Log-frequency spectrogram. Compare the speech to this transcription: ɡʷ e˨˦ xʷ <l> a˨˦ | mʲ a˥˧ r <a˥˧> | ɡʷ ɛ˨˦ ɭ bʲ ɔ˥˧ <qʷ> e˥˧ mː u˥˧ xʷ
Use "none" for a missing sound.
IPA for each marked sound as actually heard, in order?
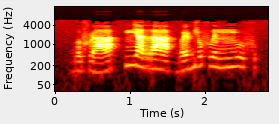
ɭ, a˥˧, xʷ

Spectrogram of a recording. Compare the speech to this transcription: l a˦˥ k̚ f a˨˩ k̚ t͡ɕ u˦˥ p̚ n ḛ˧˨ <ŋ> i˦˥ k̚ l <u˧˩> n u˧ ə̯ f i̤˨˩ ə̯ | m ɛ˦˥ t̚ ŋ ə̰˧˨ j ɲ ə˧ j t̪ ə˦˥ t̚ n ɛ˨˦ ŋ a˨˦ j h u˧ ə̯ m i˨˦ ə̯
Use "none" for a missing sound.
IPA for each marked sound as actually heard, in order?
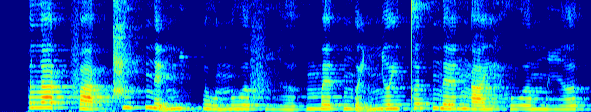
ŋ, u˧˩

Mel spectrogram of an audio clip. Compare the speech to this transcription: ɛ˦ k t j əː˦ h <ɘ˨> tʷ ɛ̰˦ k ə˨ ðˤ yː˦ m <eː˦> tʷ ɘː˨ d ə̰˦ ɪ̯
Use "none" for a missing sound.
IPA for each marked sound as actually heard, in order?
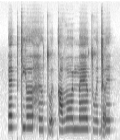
ɘ˨, ɛː˦

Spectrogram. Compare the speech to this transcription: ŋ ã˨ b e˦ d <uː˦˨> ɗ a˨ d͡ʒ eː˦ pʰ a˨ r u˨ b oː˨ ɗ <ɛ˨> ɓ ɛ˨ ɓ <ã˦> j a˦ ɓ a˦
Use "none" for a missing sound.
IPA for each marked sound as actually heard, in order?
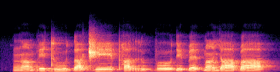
uː˦˨, ɪ˨, ã˦

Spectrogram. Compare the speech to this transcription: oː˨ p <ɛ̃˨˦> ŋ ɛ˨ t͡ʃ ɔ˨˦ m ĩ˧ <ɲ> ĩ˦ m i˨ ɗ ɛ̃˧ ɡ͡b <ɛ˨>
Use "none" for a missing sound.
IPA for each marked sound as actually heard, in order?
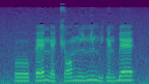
ɛ˨˦, ɲ, ɛ˦

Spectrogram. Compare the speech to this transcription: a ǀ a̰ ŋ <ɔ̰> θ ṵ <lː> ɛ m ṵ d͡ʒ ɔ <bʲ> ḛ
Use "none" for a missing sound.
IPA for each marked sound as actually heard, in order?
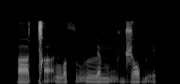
ɔ, lː, b

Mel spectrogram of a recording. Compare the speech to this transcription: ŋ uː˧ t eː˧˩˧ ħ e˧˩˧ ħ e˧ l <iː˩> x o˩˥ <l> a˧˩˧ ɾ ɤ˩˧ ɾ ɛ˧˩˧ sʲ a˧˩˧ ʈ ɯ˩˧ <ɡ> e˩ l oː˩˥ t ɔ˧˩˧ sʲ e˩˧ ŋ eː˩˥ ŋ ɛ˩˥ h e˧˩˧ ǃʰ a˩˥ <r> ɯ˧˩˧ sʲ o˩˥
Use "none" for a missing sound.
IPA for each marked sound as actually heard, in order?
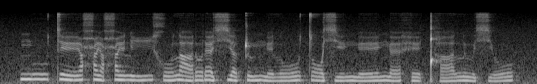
iː˩˧, l, ŋ, l

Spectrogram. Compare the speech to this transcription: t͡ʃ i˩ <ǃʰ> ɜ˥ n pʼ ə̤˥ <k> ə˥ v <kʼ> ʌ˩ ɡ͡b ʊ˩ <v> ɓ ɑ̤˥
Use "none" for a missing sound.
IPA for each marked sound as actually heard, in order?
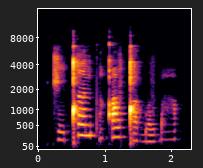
ǃʰ, qʼ, ǃ, v

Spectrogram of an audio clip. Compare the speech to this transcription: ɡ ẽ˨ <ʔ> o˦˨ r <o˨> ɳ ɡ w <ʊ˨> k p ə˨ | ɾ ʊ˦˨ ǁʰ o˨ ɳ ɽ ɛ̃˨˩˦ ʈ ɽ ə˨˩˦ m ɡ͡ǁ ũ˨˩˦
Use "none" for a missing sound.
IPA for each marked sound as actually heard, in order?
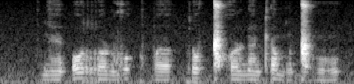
ʔ, o˨, ʊ˦˨

